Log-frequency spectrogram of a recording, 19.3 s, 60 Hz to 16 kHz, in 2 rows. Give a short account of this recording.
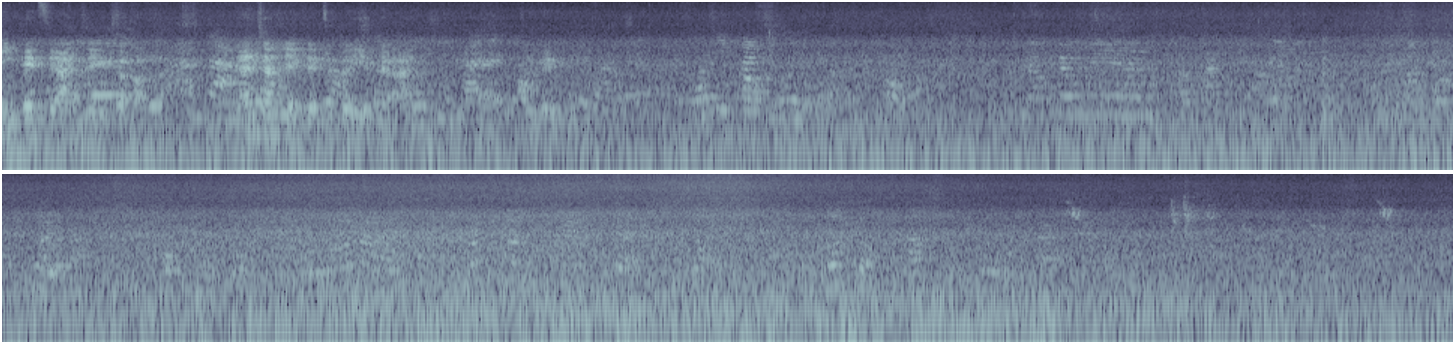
Next to the fishing port, Tourist, On the coast, Sound of the waves, Very hot weather, Sony PCM D50+ Soundman OKM II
